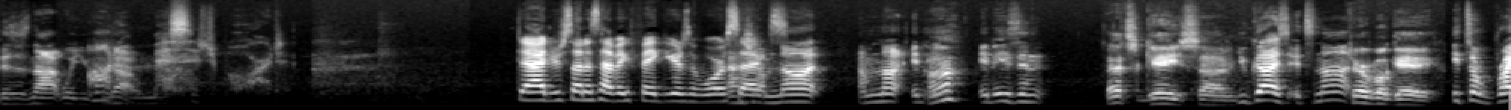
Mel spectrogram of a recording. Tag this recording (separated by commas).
Speech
